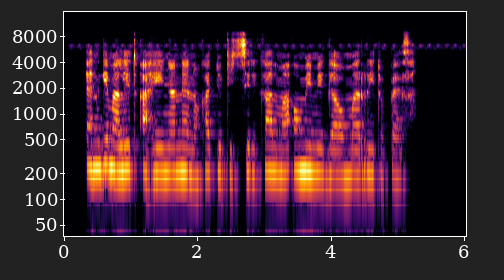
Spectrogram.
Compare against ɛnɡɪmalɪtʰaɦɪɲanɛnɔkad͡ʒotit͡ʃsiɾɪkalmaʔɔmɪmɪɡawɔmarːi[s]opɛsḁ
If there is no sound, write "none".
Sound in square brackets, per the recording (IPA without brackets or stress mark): t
